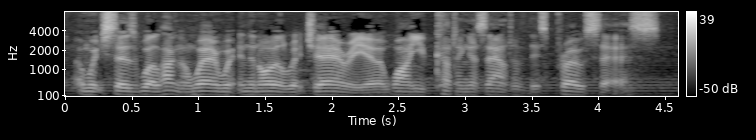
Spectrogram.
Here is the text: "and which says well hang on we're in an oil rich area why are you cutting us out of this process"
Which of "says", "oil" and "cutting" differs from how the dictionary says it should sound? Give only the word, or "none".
none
